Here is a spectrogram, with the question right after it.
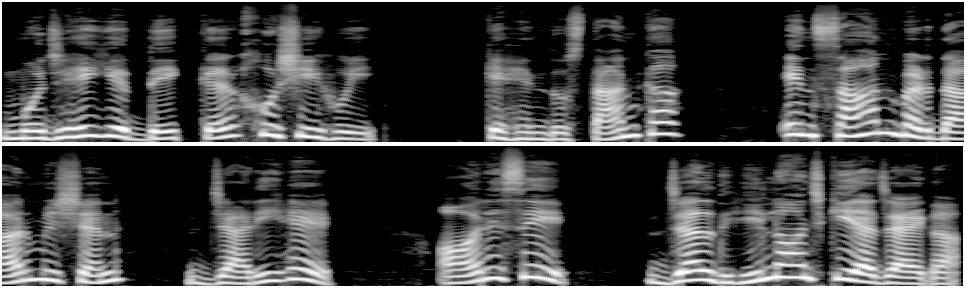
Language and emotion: Urdu, happy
